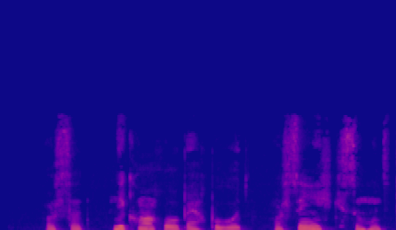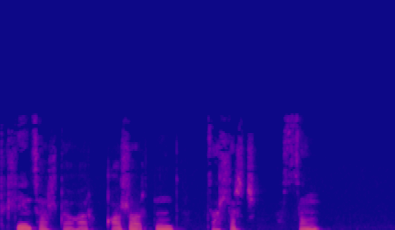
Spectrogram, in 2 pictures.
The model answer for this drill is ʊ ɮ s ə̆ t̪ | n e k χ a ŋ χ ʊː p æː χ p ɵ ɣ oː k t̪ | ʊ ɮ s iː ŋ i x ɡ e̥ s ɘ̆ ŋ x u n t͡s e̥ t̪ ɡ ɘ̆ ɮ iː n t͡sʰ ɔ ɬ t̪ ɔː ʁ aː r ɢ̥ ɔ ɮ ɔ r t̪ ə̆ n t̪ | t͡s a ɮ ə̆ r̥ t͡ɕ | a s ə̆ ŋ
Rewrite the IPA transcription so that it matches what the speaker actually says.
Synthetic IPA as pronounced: ʊ ɮ s ə̆ t̪ | n e k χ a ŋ χ ʊː p æː χ p ɵ ɣ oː t̪ | ʊ ɮ s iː ŋ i x ɡ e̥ s ɘ̆ ŋ x u n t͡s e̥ t̪ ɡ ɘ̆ ɮ iː n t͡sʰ ɔ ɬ t̪ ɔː ʁ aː r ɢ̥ ɔ ɮ ɔ r t̪ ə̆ n t̪ | t͡s a ɮ ə̆ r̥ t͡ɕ | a s ə̆ ŋ

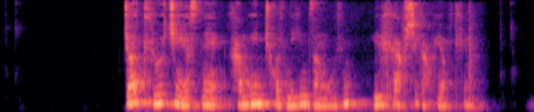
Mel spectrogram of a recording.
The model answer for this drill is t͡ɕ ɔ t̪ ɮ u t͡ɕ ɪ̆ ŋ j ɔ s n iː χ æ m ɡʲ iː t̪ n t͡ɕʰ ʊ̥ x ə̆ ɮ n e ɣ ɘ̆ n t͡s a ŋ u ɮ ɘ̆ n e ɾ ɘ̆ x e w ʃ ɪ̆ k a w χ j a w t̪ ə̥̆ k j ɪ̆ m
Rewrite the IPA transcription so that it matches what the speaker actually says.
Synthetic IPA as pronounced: t͡ɕ ɔ t̪ ɮ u t͡ɕ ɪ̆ ŋ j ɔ s n iː χ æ m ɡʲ iː n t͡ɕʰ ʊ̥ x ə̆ ɮ n e ɣ ɘ̆ n t͡s a ŋ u ɮ ɘ̆ n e ɾ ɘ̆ x a w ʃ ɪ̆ k a w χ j a w t̪ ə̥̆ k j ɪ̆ m

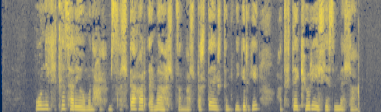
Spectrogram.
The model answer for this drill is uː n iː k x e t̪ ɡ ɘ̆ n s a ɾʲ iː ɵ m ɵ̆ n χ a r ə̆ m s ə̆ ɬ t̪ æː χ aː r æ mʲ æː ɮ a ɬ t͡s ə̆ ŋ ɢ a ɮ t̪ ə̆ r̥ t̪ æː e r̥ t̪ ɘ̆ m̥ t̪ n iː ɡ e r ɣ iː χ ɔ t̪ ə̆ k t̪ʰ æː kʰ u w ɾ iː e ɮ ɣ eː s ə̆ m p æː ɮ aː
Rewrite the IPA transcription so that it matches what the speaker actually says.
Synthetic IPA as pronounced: uː n iː k x e t̪ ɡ ɘ̆ n s a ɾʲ iː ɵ m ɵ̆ n χ a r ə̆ m s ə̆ ɬ t̪ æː ʁ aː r æ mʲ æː a ɬ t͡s ə̆ ŋ ɢ a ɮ t̪ ə̆ r̥ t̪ æː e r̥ t̪ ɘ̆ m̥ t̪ n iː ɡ e r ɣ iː χ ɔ t̪ ə̆ k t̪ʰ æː kʰ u w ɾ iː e ɮ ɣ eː s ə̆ m p æː ɮ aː

